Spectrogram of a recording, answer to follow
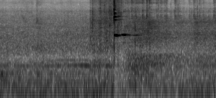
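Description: A metal baseball bat hits a pitched ball once, about two seconds in: a sharp ping with a short ringing tone.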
